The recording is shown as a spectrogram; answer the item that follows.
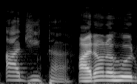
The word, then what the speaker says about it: agita: that yes it's a-g-i-t-a-gi if you were to say it correctly it's ajita I don't know who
